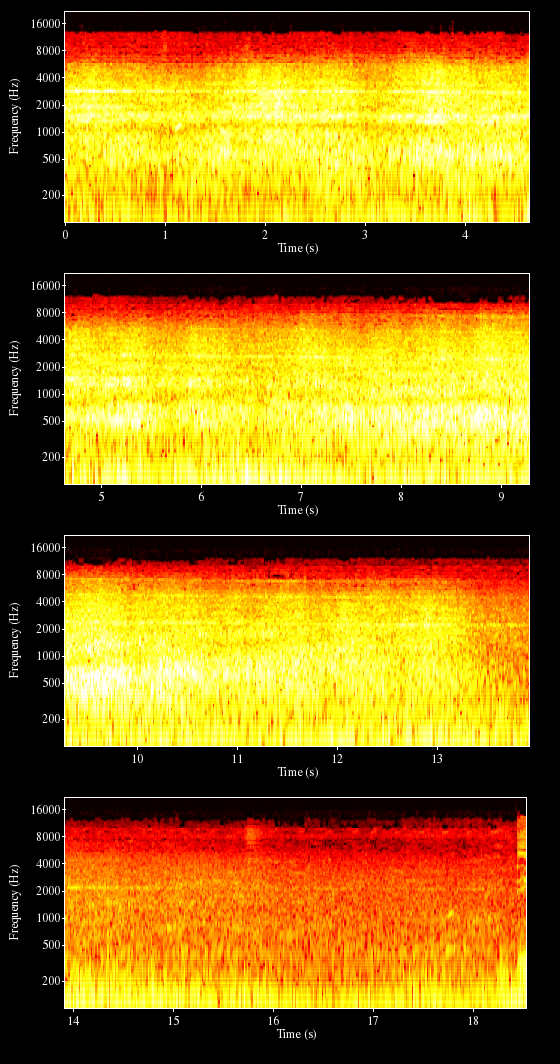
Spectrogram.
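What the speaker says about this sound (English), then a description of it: "Beautiful takeoff for Allegiant there." An Allegiant airliner takes off at CVG airport in Cincinnati, its loud engine roar rising and swelling as it climbs, then fading toward the end.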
